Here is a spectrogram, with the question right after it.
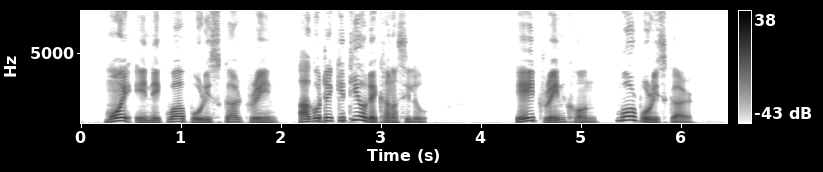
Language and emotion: Assamese, surprised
